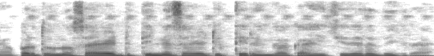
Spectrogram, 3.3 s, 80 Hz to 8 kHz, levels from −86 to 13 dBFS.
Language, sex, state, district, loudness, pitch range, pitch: Hindi, male, Uttar Pradesh, Etah, -25 LUFS, 110-120 Hz, 115 Hz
